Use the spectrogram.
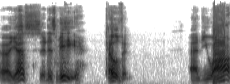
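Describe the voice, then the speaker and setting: In a raspy, put-on character voice, a man speaks at a very slow pace. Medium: actual play. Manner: slow, plain, stilted.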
